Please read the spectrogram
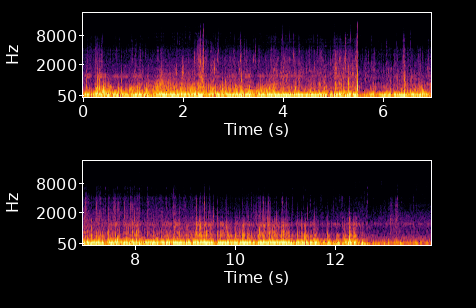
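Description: Heavy wind rumble on an action camera's microphone while riding a bicycle over a rough dirt track, with frequent knocks and rattles from the bumps. It drops away near the end.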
